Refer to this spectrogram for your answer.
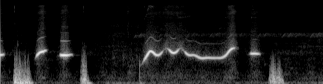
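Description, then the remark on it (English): A whistle answers from far away in short bright notes, then a longer warbling phrase that rises at the end, with a few dull knocks mixed between the notes; no one speaks. “From far away, a whistling noise came back.”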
